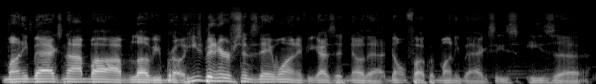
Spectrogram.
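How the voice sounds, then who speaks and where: A man's voice: lowish voice, normal speed, darkish tone, no echo, soft background music. A man on a casual livestream chat, talking in a laid-back, slangy way and swearing casually. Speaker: co-host.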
